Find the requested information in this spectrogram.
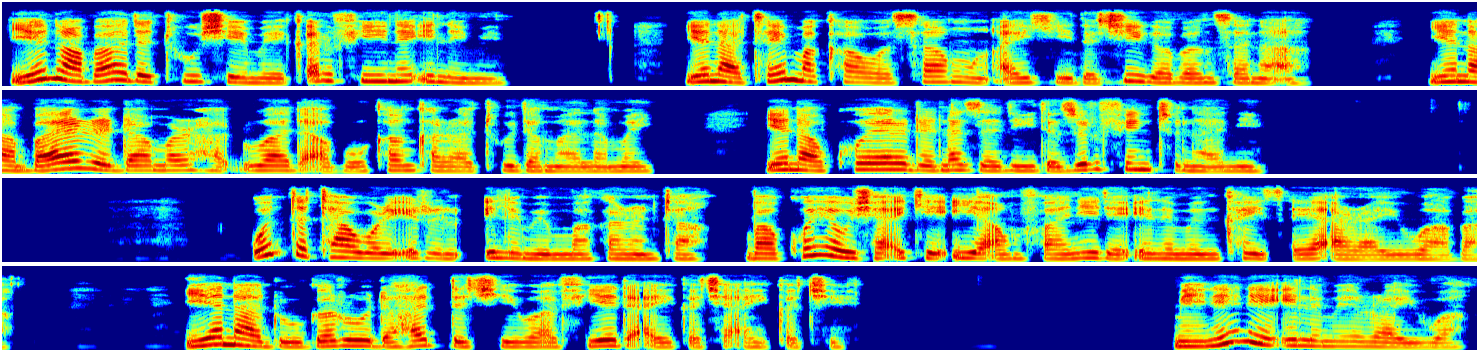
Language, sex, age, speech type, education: Hausa, female, 15-29, spontaneous, tertiary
